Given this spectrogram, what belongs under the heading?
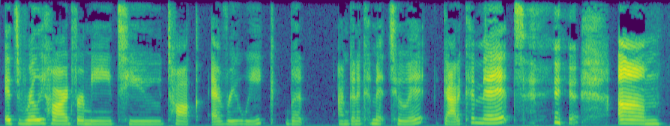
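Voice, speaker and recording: A woman's voice: mid-range voice, steady tone, slow, pushed and bright. A woman hosting a solo podcast, talking through her thoughts in a chatty, reflective way, her voice a bit strained from so much talking. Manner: chatty, reflective, rambling with fillers. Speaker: podcast host. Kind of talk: casual solo podcast monologue.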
